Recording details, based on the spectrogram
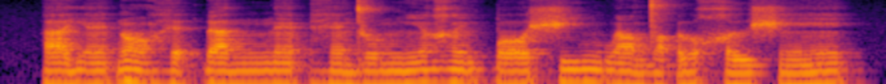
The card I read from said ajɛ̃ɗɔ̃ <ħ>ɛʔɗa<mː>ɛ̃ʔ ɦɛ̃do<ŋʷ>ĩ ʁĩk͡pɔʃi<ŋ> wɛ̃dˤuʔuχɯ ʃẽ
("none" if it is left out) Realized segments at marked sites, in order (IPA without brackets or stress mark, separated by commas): ɦ, nː, ŋ, ŋ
